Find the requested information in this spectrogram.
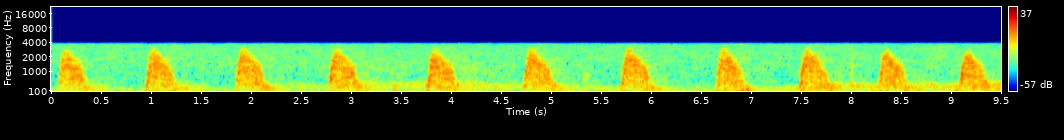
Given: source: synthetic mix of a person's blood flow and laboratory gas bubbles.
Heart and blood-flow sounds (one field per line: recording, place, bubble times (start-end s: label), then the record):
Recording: Doppler ultrasound of blood flow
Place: subclavian vein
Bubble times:
5.30-5.40 s: bubbles
From the record:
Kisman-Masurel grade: 121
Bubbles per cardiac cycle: 1 to 2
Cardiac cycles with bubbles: 10 to 50%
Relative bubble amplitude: barely perceptible (0.100 to 0.250)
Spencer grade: 2 (many but less than half of the cardiac periods contain bubble signals, singularly or in groups)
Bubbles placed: anywhere in the cardiac cycle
